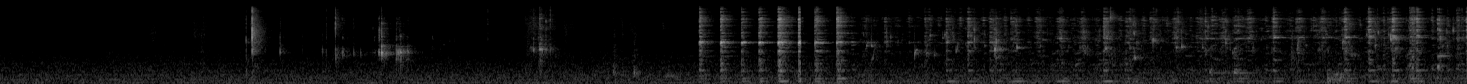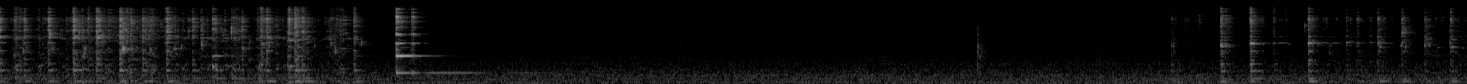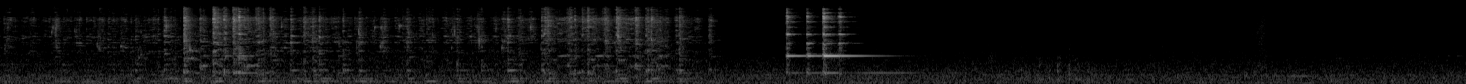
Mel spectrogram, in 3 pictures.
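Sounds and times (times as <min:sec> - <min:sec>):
whisk clicking in glass bowl: 0:07.0 - 0:19.0, 0:26.4 - 0:36.6.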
